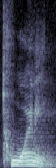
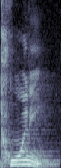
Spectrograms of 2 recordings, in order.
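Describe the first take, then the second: No difference in how they are said.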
